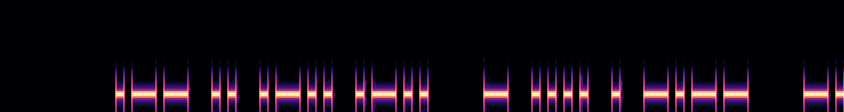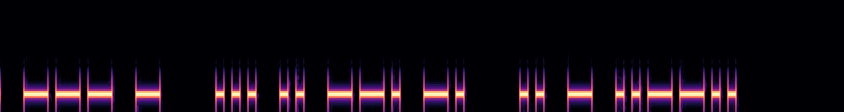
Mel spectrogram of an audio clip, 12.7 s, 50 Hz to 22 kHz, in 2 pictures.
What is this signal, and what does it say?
Morse code, heard as a keyed tone, about 20 wpm, 700 Hz. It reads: WILL THEY NOT SIGN IT?
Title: Sentences from Top 1000 Words 20wpm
